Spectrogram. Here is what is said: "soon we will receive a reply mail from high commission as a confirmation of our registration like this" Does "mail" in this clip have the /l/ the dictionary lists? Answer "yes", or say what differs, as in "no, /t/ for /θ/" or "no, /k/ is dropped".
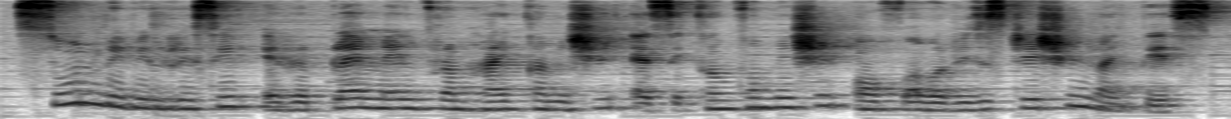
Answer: no, /n/ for /l/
